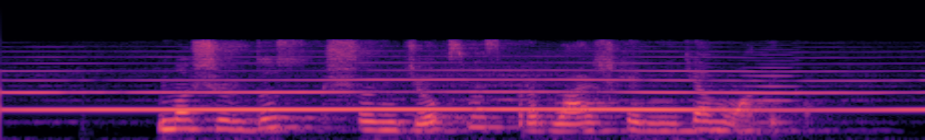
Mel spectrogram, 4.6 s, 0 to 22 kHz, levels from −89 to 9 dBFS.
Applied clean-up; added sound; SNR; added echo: none; Wind instrument, woodwind instrument; -5 dB; reverberation time 0.6 s.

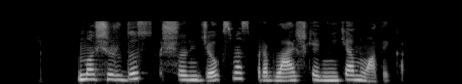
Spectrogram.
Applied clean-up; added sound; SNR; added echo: none; none; none; none.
